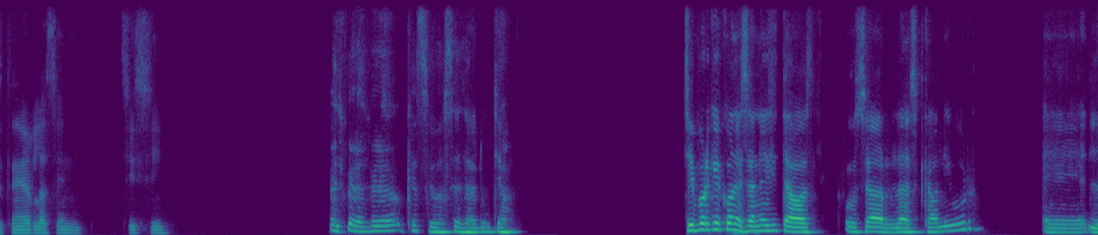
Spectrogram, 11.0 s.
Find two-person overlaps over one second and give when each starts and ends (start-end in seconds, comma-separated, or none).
none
